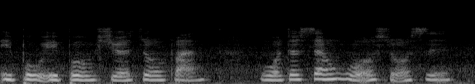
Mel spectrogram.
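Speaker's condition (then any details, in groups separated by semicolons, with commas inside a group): ALS; adult onset, hand weakness, arm muscle atrophy, involuntary muscle twitching throughout body, progressive muscle loss; slower speech, quieter voice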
